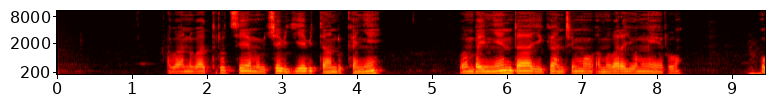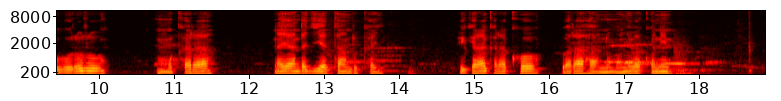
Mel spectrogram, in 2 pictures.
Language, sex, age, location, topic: Kinyarwanda, female, 25-35, Huye, health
